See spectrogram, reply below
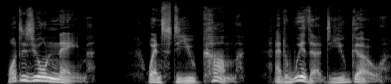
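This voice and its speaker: A man's voice: lowish voice, wildly swooping pitch, normal speed, darkish tone, dry recording, clean studio sound. A man voicing a stern, grave captain from a storybook, judicious and commanding, with formal archaic phrasing. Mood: stern questioning.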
